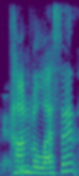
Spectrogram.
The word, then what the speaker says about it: convalescent: to talk about, and I'm probably going to pronounce this wrong, so you'll have to correct me again, but Okay. convalescent, am I saying it right?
